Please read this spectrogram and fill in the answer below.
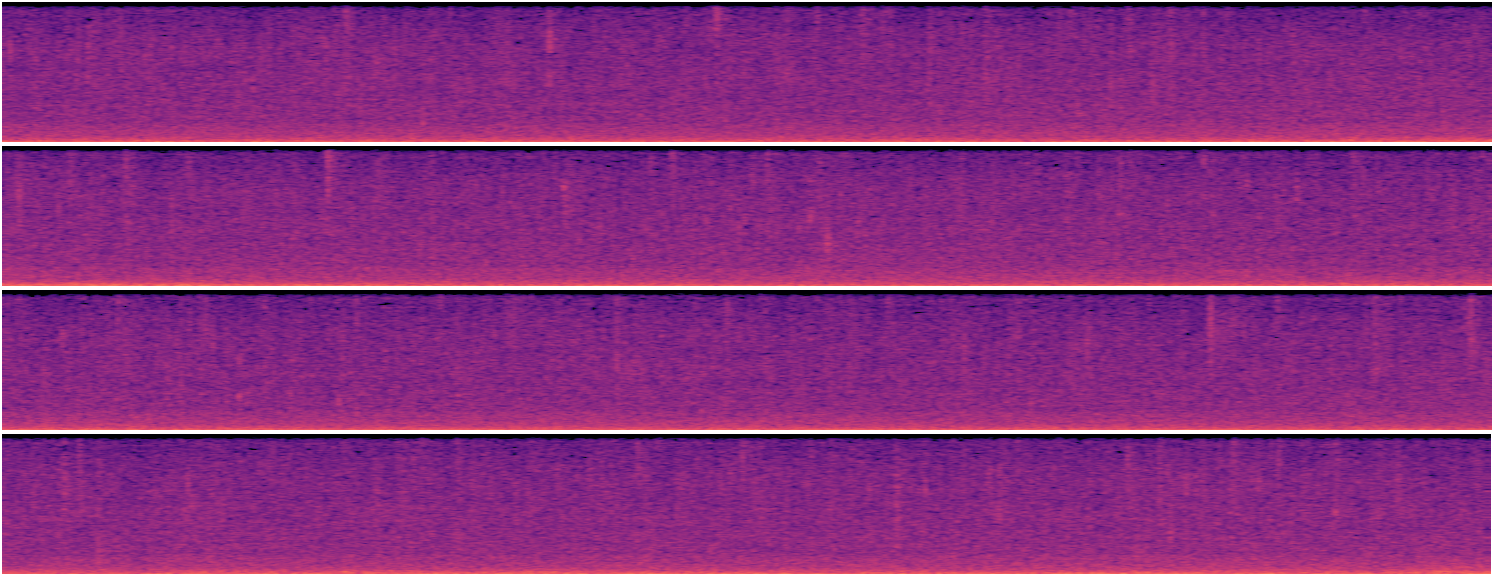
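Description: Steady rain falling, with a low rumble of distant thunder swelling about eight seconds in.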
